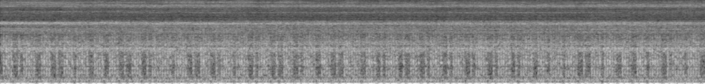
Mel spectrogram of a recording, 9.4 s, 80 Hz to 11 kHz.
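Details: Pontiac Fiero 2.8L V6 idling warm: steady repeated knock over low rumble; knock developed when the engine is warm.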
